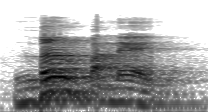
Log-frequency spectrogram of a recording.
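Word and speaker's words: λαμβάνει: Lambanei. Lambanei. Veja que a sílaba forte é o ba, porque está acentuada.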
